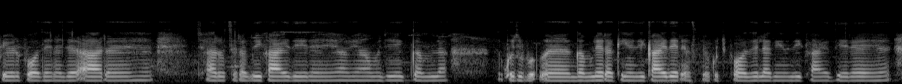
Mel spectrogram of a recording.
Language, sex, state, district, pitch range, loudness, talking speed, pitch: Hindi, female, Bihar, Gopalganj, 180-185 Hz, -27 LUFS, 230 wpm, 185 Hz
